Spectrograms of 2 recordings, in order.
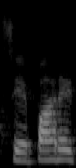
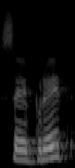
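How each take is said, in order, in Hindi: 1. बीच के अक्षर में पूरा, साफ़ 'a' स्वर है। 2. बीच का स्वर कमज़ोर है और मुश्किल से सुनाई देता है। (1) "बट आप सेपारेट मत पढ़िएगा" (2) "इट्स अ सेपरेट"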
